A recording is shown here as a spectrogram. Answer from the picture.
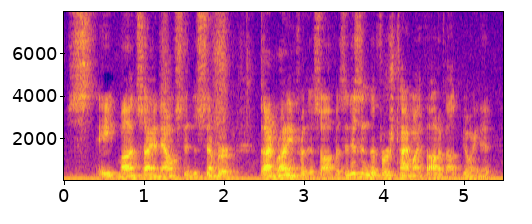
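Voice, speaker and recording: A man with an American accent and audible room echo. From Iowa, US Midwest. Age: 60s. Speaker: political candidate. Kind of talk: campaign speech. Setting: meet and greet with audience. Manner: halting, many fillers.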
